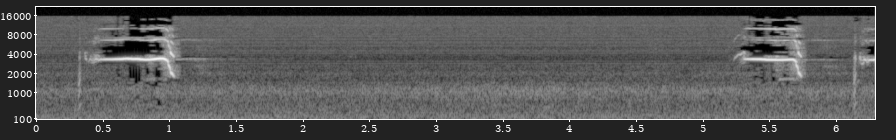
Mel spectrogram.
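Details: Bald eagle female calling at her Two Harbors nest on a July 2022 evening, filmed by live cam; two separate high squealing notes with a falling tail, with about four seconds of quiet between them, then a short start of a third.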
